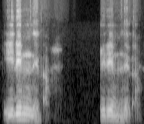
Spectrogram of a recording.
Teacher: La P cambio por una M.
